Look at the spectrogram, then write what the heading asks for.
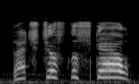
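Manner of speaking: high, slow yell of warning. Acted. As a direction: shout it across the field. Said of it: "Sapricot yells in your direction".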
